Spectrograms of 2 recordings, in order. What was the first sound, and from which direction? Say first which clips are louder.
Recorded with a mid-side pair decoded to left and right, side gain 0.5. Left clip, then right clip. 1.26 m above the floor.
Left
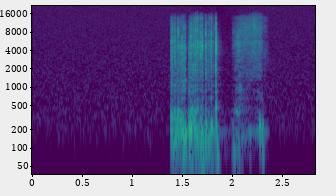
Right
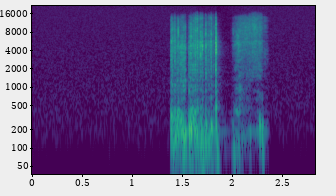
Scissors: right 5 dB; 30° right.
